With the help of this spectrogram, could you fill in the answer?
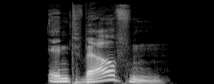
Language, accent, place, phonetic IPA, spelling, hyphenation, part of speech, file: German, Germany, Berlin, [ɛntˈvɛʁfn̩], entwerfen, ent‧wer‧fen, verb, De-entwerfen.ogg
- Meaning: 1. to sketch, to draft 2. to devise, design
